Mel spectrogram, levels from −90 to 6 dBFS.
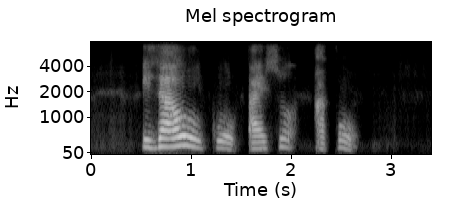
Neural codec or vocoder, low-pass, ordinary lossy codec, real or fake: codec, 16 kHz, 1 kbps, FreqCodec, smaller model; 7.2 kHz; Opus, 32 kbps; fake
